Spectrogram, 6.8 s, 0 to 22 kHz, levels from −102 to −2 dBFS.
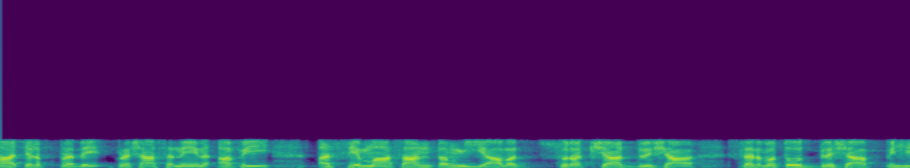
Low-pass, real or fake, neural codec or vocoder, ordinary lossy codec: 3.6 kHz; fake; codec, 16 kHz, 6 kbps, DAC; none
